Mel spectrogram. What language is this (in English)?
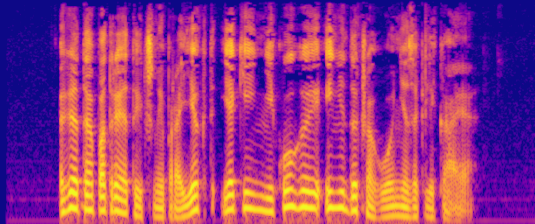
Belarusian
